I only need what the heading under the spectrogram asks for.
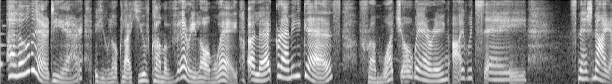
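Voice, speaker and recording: At a very slow pace, a woman uses a put-on character voice with a medium pitch and very wide pitch swings. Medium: video game. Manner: warm, grandmotherly.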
